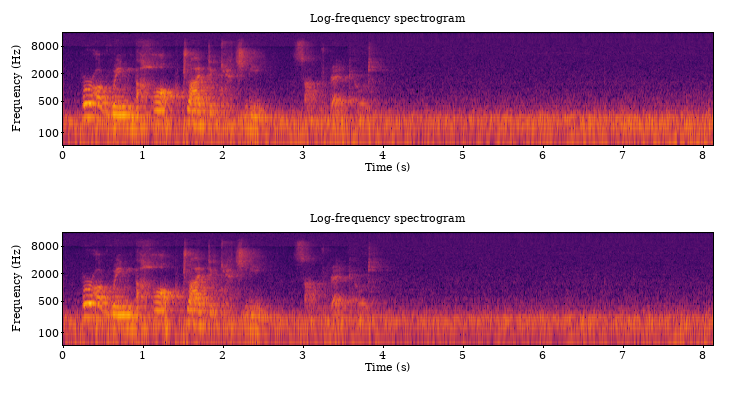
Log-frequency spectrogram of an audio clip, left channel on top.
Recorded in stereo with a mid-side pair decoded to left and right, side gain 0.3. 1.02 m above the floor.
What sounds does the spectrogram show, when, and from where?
0.2 s a man speaking: 5° left, 1.9 m; by 3.9 s 25° left, 4 m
